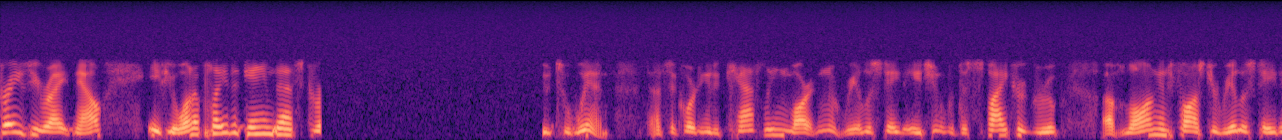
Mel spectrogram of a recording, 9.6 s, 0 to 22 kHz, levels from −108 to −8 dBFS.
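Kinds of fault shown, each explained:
Codec 2 vocoder: speech was rebuilt from pitch, voicing and envelope at a rate fitting 3.2 kbit/s, so it sounds robotic and buzzy, band-limited to 150–3400 Hz, nothing above 3.5 kHz.
Audio dropout to a faint residue: the signal was likely lost while the path stayed live, so from 2.40 to 4.07 s speech cuts abruptly to hiss about 40 dB down.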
